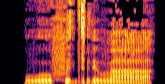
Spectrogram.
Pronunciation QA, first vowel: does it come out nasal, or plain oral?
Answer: oral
